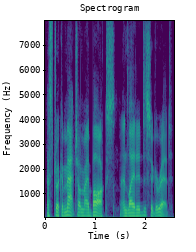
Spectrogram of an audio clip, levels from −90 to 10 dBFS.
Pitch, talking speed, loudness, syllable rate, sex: 120 Hz, 255 wpm, -21 LUFS, 6.3 syllables/s, male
